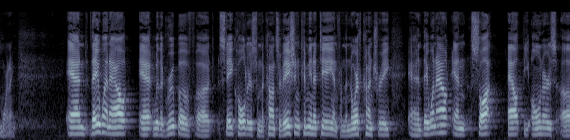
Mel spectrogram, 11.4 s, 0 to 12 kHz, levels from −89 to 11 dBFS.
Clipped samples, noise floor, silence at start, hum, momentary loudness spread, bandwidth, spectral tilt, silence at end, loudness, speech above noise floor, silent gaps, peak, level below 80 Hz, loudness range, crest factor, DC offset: under 0.1%; -65 dBFS; 0 s; none; 10 LU; 9.4 kHz; -4.5 dB/octave; 0 s; -25 LUFS; 40 dB; none; -6 dBFS; -78 dBFS; 3 LU; 20 dB; under 0.1%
